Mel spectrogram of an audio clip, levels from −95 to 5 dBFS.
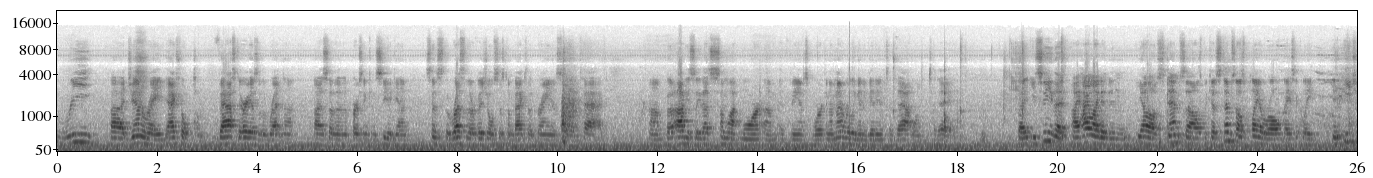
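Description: At 15.84 s there is a single sharp bang. This is invalid numbers at full scale. A calculation produced infinite or invalid values, and the output was clamped to the largest possible sample value. The affected stretch lasts about 0.73 ms, which fits a block of 32 samples. The block is that short, so the loud edges at its start and end merge into one hard click. There is no audible silence between them.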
